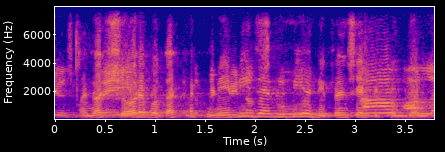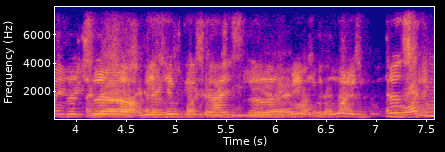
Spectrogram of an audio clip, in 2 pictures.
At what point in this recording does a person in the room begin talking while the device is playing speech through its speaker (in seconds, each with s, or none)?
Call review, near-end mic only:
3.8 s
